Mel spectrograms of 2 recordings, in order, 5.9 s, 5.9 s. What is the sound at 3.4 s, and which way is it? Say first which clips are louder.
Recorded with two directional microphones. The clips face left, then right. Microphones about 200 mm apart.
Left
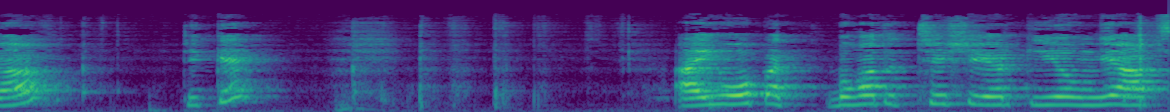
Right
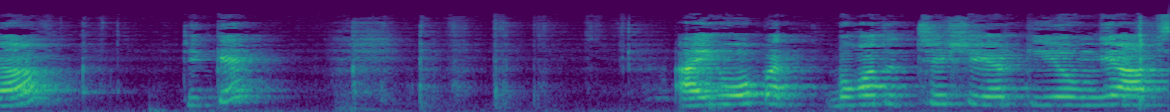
A woman's voice: left 3 dB; 45° left (ahead or behind).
